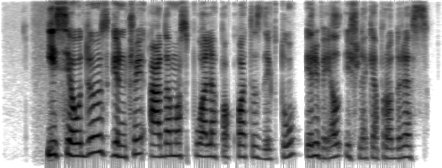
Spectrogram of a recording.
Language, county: Lithuanian, Kaunas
